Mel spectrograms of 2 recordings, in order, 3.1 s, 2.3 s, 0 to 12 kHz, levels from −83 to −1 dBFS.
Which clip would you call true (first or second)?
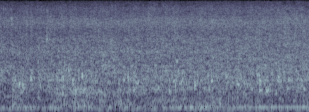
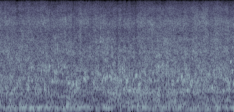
first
